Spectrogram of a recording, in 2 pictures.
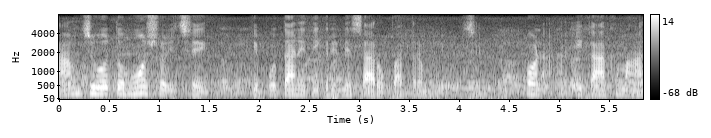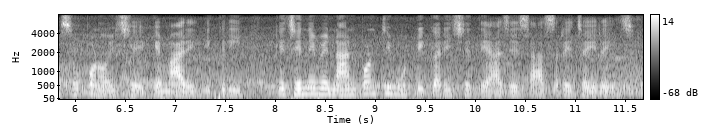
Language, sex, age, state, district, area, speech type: Gujarati, female, 45-60, Gujarat, Junagadh, urban, spontaneous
